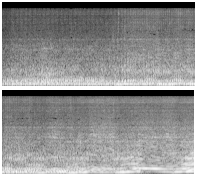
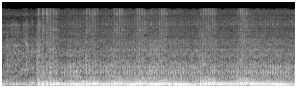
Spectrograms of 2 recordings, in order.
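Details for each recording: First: Yamaha Bison motorcycle after carburettor teardown and adjustment and blocking the emission hose, previously stuttering, backfiring and smoking black: engine picks up cleanly on each throttle blip and settles without popping; now revving normally. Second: Yamaha Bison motorcycle, hesitating as if fuel-starved on first pull. Revving gives uneven running with sharp irregular pops and backfires, black exhaust smoke and then white smoke; the carburettor was stripped and re-set.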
